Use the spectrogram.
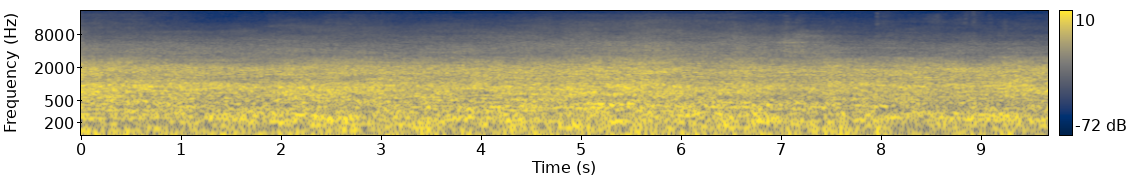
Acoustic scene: street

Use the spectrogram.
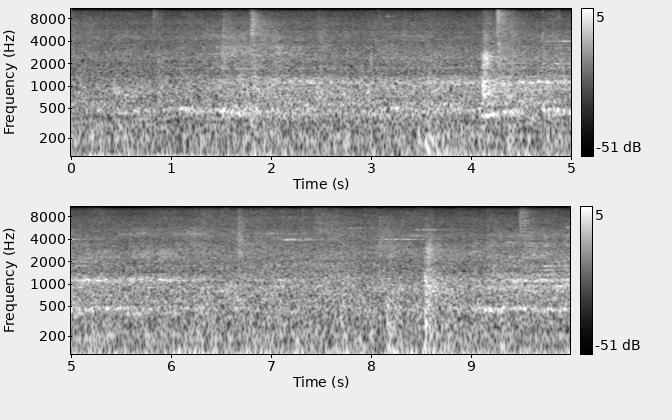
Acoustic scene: subway station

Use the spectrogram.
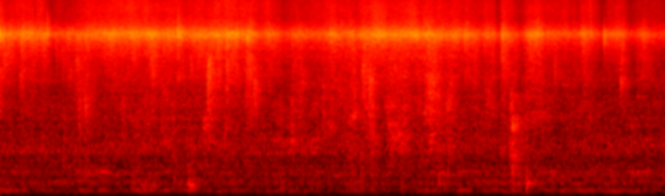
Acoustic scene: restroom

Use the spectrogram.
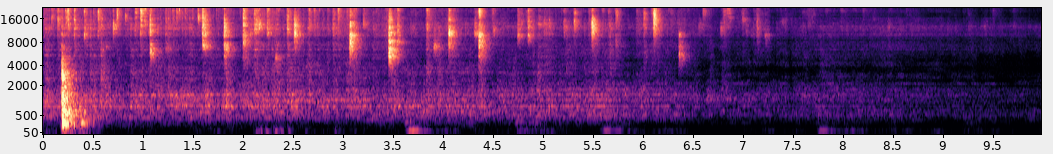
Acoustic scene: restroom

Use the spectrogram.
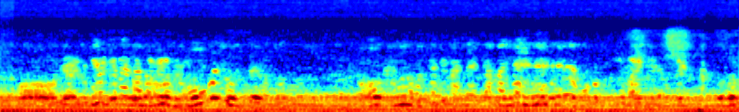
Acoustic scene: car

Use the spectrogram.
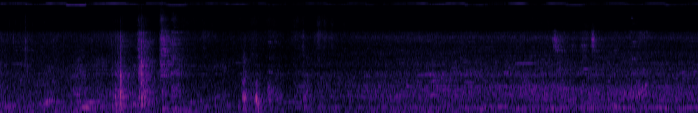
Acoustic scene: crowded indoor space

